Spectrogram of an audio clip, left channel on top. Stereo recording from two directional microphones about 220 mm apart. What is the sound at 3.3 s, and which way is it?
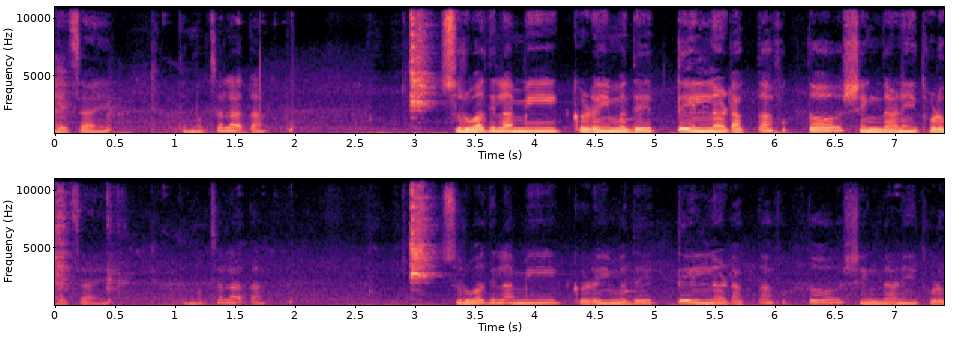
Speech, 40° left (ahead or behind).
